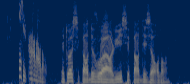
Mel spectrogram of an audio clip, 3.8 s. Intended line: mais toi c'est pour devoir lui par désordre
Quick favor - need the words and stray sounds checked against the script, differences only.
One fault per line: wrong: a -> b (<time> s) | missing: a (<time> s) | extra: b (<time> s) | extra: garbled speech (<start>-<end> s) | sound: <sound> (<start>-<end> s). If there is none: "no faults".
sound: chirp (0.4-1.0 s)
wrong: pour -> par (1.6 s)
extra: c'est (2.4 s)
